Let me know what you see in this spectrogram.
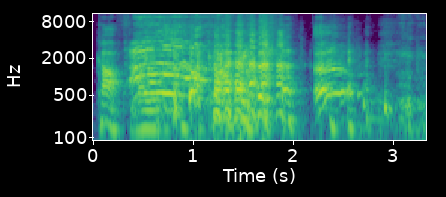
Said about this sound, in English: Cough.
